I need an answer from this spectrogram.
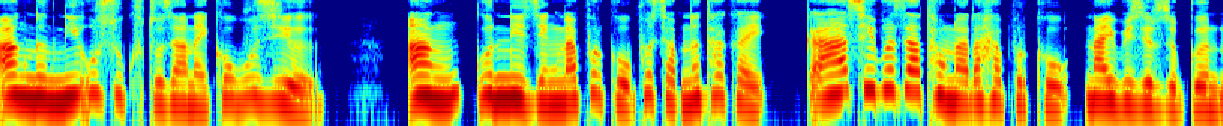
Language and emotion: Bodo, sad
